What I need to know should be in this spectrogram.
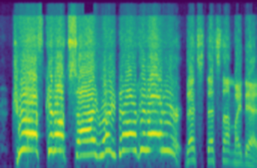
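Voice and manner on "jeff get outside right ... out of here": very high, loud, shrieking scream. Retelling how their dad screamed from outside at night, imitating someone screaming. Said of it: "he starts screaming bloody murder".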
